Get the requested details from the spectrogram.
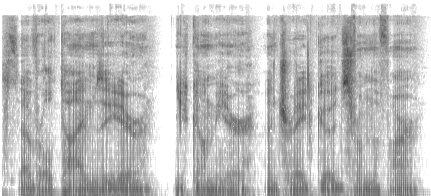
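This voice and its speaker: A man with a husky, slow voice streams a game in a close, dry sound. He reads the story text aloud with swooping pitch and drops into halting, muttered asides. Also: very animated, darkish tone, no echo. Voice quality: very deep, gravelly, husky. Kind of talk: reading game text aloud with casual commentary.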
